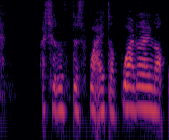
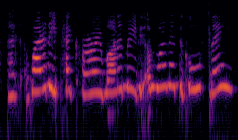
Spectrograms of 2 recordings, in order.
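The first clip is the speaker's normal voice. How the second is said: put-on high, loud whining teenage girl; whiny teen; 12 semitones higher, 4 dB louder than usual. Teen Brooklyn keeps begging Paula, high and whining. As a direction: plead like a heartbroken kid.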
